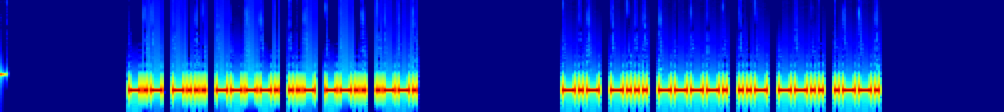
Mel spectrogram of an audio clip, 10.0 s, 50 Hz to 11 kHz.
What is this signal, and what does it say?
Morse code, heard as a keyed tone, about 33 wpm, 700 Hz. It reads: KB9UZP KB9UZP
